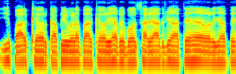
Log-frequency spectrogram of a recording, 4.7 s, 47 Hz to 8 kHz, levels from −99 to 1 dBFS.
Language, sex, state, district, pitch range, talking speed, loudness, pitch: Hindi, male, Chhattisgarh, Kabirdham, 115-120 Hz, 240 wpm, -16 LUFS, 115 Hz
